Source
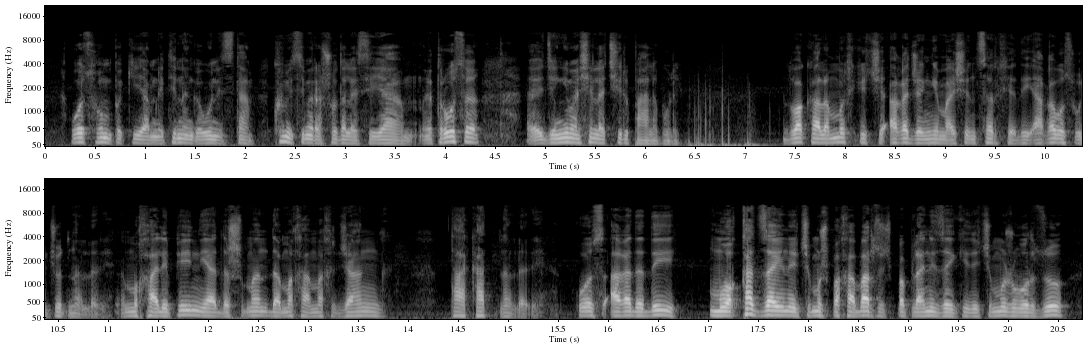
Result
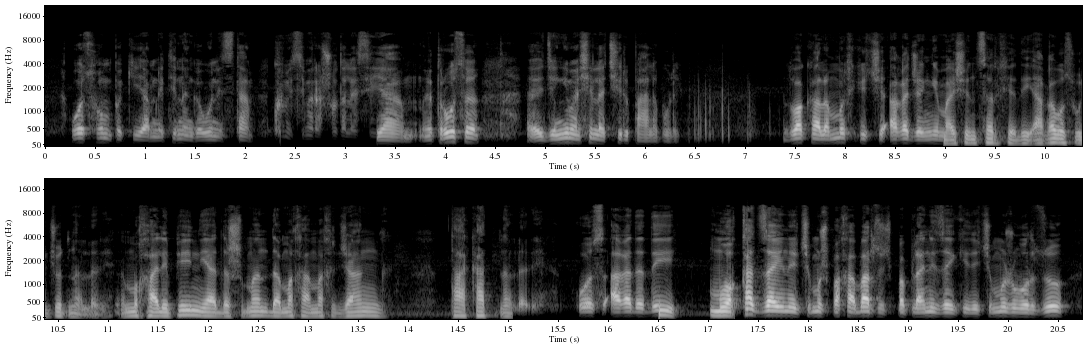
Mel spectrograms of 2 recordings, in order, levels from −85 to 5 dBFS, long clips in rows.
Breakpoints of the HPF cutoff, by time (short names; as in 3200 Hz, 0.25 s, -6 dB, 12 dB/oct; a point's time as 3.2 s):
HPF 24 dB/oct
450 Hz
from 2.36 s 1000 Hz
from 3.33 s 330 Hz
from 9 s 100 Hz
from 15.05 s 360 Hz
from 16.52 s 130 Hz
from 17.27 s 270 Hz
